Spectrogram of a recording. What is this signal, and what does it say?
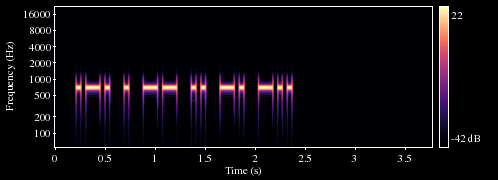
Morse code, heard as a keyed tone, about 25 wpm, 700 Hz. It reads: REMIND
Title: Six Letter Words - 25wpm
